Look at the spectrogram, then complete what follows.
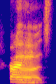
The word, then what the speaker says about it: Kearney: A lot But of people mispronounce. Yep. it's Kearney. Carney.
